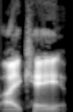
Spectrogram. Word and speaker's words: hay: And for anyone who's just listening, it's I is spelled H-A-Y. So it's that little word H-A-Y.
